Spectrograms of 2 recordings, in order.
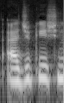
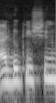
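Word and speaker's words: education: एजुकेशन बोलिए या एडुकेशन बोलिए, दोनों ही प्रोनाउंसिएशन ठीक है, तो ये भी हमारे पास ठीक हो जाएगा।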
